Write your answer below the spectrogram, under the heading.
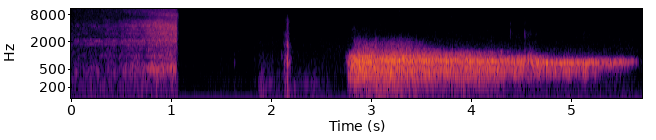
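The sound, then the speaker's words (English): A big, deep breath: a sustained airy rush lasting about three seconds after a short silence, with a shorter breathy burst and a faint click before it. “That was a big, deep breath.”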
